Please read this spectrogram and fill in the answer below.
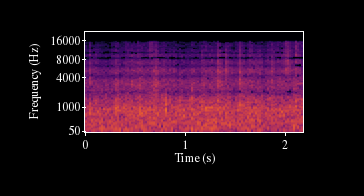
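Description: A flock of homing pigeons cooing, a dense, steady mix of many birds.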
